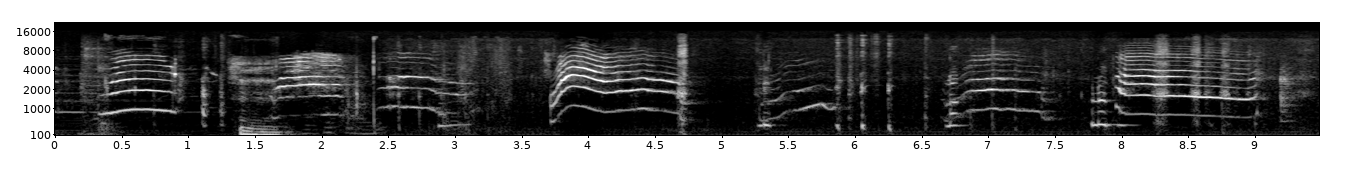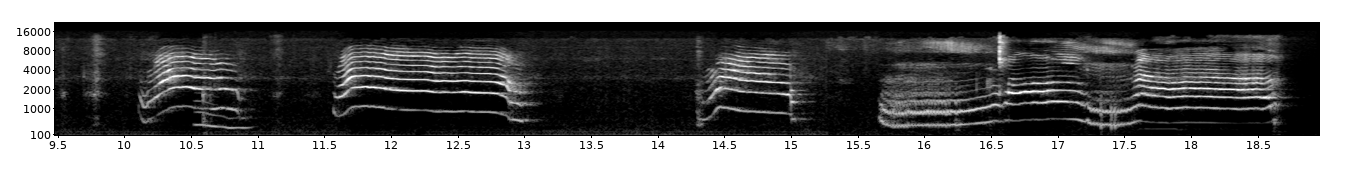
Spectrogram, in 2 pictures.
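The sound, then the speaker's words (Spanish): Male and female cats in heat yowl over and over, roughly a dozen long, wavering, drawn-out cries in quick succession, loud, with a steady low hum underneath and no talking. “registro de solamente gatos y gatas en celo. Póngale play.”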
